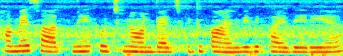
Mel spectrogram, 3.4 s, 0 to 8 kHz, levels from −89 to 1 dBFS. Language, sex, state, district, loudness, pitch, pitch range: Hindi, female, Punjab, Pathankot, -15 LUFS, 255 Hz, 240-270 Hz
